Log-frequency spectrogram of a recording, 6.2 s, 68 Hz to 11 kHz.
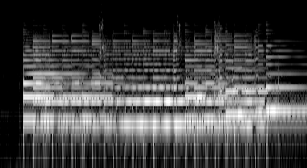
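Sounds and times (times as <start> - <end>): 
electric guitar playing a rhythmic part through an eighth-note delay: 0.0 - 6.1.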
